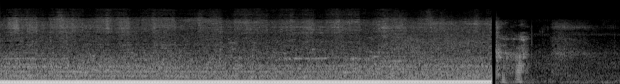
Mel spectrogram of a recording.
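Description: Car engine running at a steady speed, heard from inside the moving car as a loud, even low drone that cuts off suddenly about five seconds in.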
